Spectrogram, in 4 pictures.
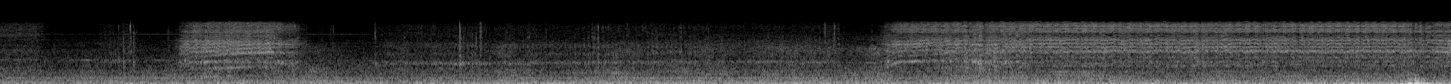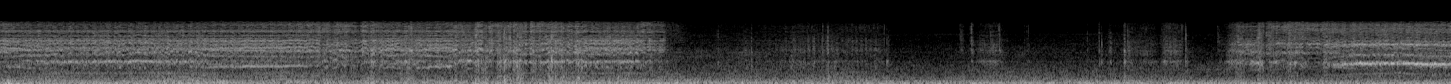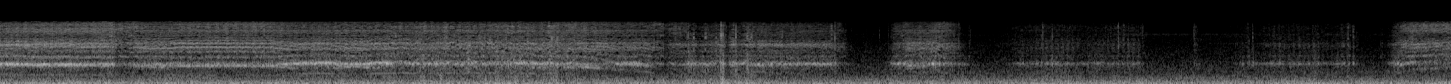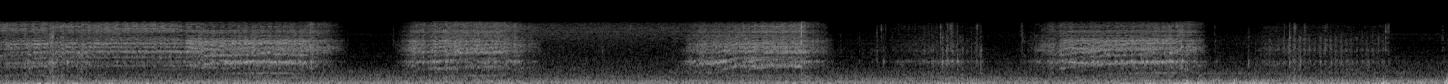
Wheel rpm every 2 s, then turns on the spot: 10, 40, 20, 30, 60, 110, 110, 110, 110, 110, 60, 10, 10, 60, 110, 110, 110, 90, 40, 20, 10, 60, 110, 50, 30, 60, 20, 60, 20.
4-8 22-24 38-40 52-54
